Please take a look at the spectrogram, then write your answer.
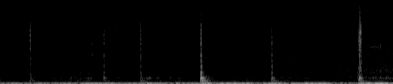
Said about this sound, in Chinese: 好了，来， 在这里签个字。 喏，笔给你。 签好之后，你就可以走了。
